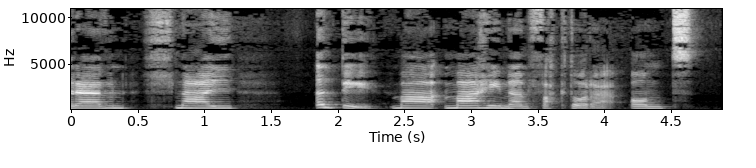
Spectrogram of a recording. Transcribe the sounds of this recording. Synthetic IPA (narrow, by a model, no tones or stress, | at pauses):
rɛvnɬnaɨ | əndimamaɦejnanfakʰtɔɾa̰ɔnd̥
